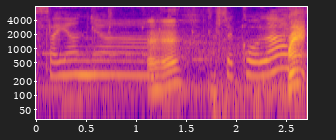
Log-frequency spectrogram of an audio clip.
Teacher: kesalahan terjadi karena adanya penghilangan bunyi huruf H di akhir kata sekolah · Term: penghilangan fonem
